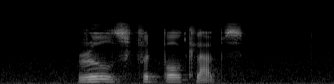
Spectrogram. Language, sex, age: English, male, 21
